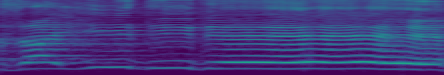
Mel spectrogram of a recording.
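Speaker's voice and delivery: long, loud, drawn-out scream.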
